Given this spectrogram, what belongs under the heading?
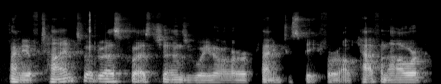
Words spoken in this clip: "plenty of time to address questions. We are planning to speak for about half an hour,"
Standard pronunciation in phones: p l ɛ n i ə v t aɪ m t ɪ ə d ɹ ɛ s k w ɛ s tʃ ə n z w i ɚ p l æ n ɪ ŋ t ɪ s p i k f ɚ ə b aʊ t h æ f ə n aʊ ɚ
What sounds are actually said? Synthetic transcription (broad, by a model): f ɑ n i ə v t aɪ m t ɪ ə d ɹ ɛ s k w ɛ s tʃ ə n z w i ɚ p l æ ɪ ɪ ŋ t ɪ s p i k f ɚ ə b aʊ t h æ f ə n aʊ ɚ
